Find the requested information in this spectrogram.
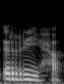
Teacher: the R is a sun letter, so we have to not pronounce the L of the L. So instead of saying الريحة, we pronounce it الريحة.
